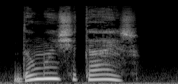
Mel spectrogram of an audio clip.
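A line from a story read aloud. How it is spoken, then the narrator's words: Sighing. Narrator (Russian): Амелия вздохнула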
